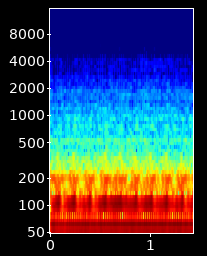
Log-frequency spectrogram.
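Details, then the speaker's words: Ford Coyote V8 after the cam phaser limiter reinstall to fix a timing chain chirp and rattle: a deep, even warm-up idle around 750 rpm, coolant 189, oil 29 psi. No chirp or rattle, much quieter than before. Normal idle. "Motors pretty much making normal noises we're at a pretty calm 750 idle"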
